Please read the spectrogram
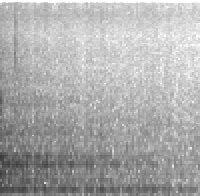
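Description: A pause between spoken phrases: the last word fades out in the room, leaving a quiet background with a faint, steady low hum.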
